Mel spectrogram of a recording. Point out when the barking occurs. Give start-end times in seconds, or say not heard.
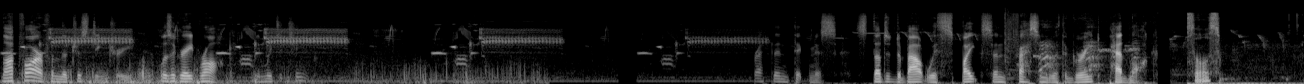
10.2-11.5.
